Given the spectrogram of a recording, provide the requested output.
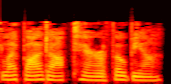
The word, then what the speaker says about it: Lepidopterophobia: with your daily life lepida Tierra phobia is pronounced Lepidoptera phobia how common is this phobia the exact prevalence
